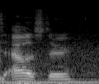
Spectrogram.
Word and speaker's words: Aleister: That's how you say his name. – It's Aleister.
